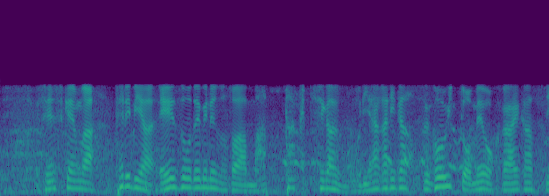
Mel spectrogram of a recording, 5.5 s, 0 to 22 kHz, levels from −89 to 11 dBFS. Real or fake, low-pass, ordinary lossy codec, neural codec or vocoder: fake; 3.6 kHz; none; autoencoder, 48 kHz, 128 numbers a frame, DAC-VAE, trained on Japanese speech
